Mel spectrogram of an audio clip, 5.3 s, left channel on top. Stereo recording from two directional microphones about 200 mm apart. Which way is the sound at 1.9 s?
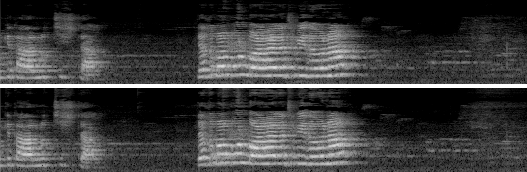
20° right (ahead or behind).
